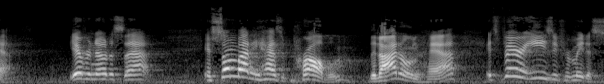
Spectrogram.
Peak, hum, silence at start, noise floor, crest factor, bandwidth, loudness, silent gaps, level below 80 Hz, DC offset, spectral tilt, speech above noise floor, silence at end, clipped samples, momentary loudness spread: 0 dBFS; none; 0 s; -46 dBFS; 18 dB; 14.5 kHz; -16 LUFS; none; -54 dBFS; under 0.1%; -3.5 dB/octave; 29 dB; 0 s; under 0.1%; 16 LU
